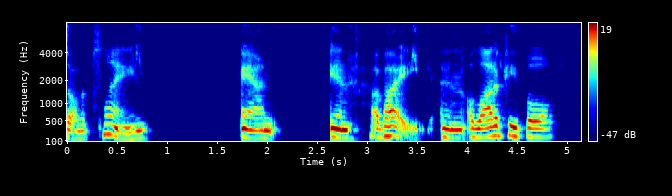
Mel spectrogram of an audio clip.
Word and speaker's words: Hawaii: And so I came to Hawaii, and it's pronounced Hawaii. The W has a ba sound to it.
